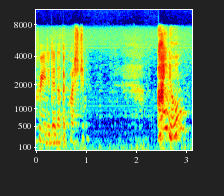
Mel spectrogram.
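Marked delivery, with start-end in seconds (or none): 2.4-3.0 high, loud fake excitement; mock enthusiasm. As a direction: pretend to have a brilliant idea. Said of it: "mock enthusiasm".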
